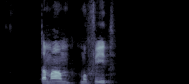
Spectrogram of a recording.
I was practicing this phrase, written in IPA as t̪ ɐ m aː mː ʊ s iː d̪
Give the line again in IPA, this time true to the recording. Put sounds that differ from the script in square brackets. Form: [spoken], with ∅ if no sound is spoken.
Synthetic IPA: t̪ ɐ m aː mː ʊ [f] iː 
